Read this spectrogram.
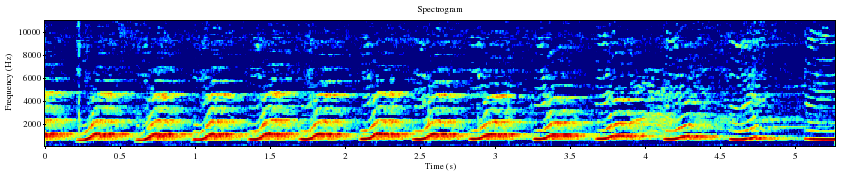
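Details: Javan gibbon calling in a siren-like series: pure whooping notes rising and descending, repeated about two to three times per second, each note sliding upward then holding, pitch gradually shifting across the sequence.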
